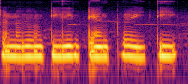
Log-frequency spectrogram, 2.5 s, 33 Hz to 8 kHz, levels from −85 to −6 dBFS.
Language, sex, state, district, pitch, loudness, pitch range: Kannada, female, Karnataka, Koppal, 195 Hz, -14 LUFS, 195-200 Hz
